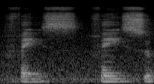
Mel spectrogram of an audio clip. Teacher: the s and c at the end are supposed to be consonant by themselves but we can't do it. So we added ooh sound. So it sounds face face right.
